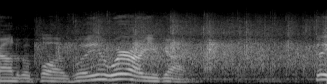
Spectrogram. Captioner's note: applause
